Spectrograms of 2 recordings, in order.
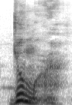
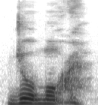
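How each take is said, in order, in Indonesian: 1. Huruf m tidak diikuti vokal. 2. Huruf m diikuti vokal u. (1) "dengan mensukun huruf mim" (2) "membaca dhammah huruf mim"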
